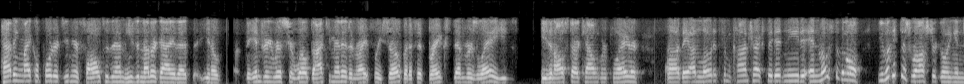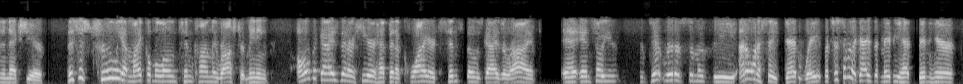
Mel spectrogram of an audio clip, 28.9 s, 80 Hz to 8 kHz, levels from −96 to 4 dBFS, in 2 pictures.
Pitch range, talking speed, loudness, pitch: 160-195 Hz, 220 wpm, -19 LUFS, 175 Hz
